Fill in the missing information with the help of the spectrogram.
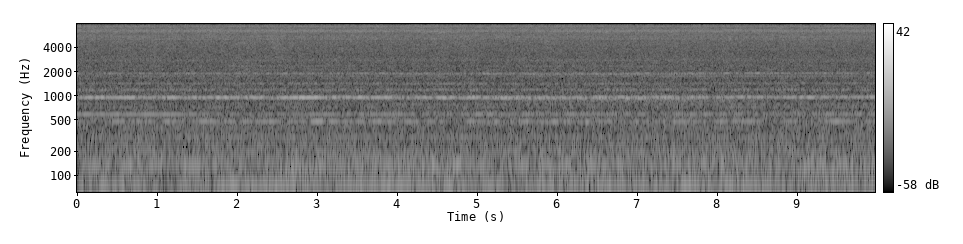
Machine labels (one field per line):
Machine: fan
